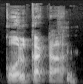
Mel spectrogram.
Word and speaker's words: Kolkata: What about What about Kolkata? Why'd you say it like that? What about Kolkata? – That's the way I've always heard Bengali say it. Kolkata.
